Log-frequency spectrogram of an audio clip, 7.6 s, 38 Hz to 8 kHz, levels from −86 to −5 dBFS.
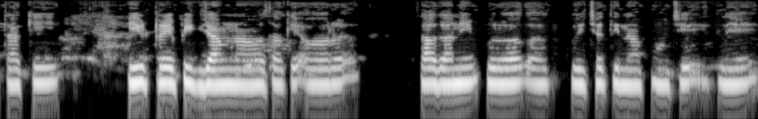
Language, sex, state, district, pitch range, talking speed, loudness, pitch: Hindi, male, Chhattisgarh, Bastar, 180-195 Hz, 125 wpm, -17 LUFS, 185 Hz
